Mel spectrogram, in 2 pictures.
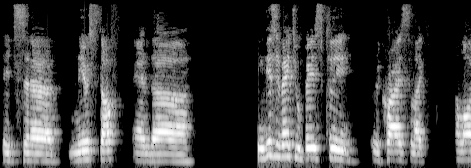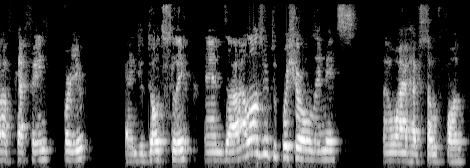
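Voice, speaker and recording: A man's voice: on the high side, expressive, a little slow, highs cut off. A man from Brazil with a Brazilian Portuguese accent, a non-native English speaker, giving a conference presentation with many hesitant filler sounds.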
